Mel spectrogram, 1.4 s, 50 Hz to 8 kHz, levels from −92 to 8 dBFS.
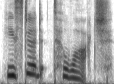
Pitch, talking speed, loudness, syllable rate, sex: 245 Hz, 165 wpm, -15 LUFS, 3.3 syllables/s, female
